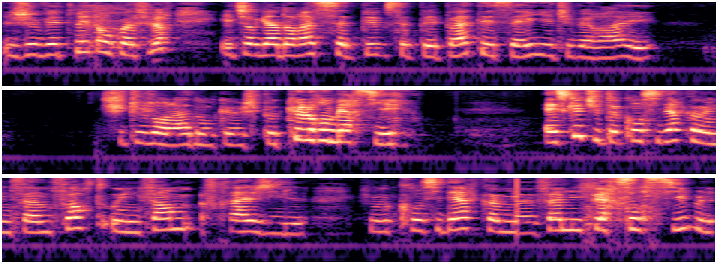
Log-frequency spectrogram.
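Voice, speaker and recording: Pitched high, a woman talks at a fairly quick pace with a dark, mellow tone, ordinary pitch variation, long and frequent pauses, and big swings in loudness. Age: 20s. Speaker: hairdresser and content creator. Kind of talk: casual vlog Q&A. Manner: hesitant, many fillers.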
